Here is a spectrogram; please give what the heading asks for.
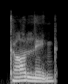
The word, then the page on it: cowling: Indian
